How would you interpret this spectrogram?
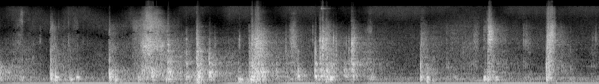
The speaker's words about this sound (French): Là, il ouvre une porte.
